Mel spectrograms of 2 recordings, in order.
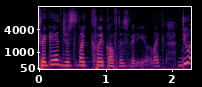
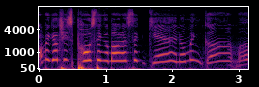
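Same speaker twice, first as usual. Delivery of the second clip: very high, squealing, whiny put-on voice. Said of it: "be like".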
